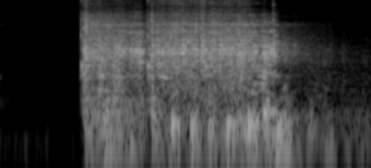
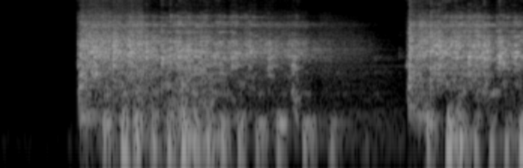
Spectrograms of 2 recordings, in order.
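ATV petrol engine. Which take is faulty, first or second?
second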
